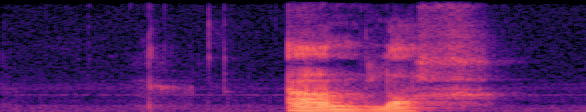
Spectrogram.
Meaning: first-person singular dependent-clause present indicative of aanlachen
- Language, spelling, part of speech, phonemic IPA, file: Dutch, aanlach, verb, /ˈanlɑx/, Nl-aanlach.ogg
